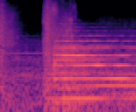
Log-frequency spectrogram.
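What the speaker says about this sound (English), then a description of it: "we could keep that bell going, then clear out enough symbiotes to open up a landing zone. Try hitting that bell." A large bell struck once in the Spider-Man: Web of Shadows video game, a sudden loud clang at about half a second that rings on with a long sustained metallic hum, alone without talk.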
